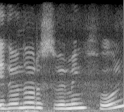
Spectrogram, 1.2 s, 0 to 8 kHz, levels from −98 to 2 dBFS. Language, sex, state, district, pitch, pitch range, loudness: Tamil, female, Tamil Nadu, Chennai, 310 Hz, 275-330 Hz, -14 LUFS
